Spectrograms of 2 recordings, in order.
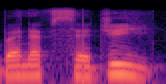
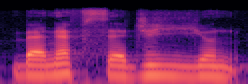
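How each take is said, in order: First: The word ends on -i, without -yun. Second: The word ends with a full -yun ending. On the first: Speech stops on the word. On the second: The word is followed by more speech.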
